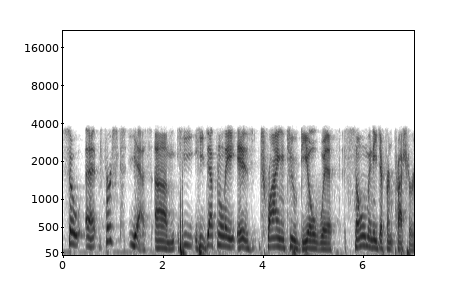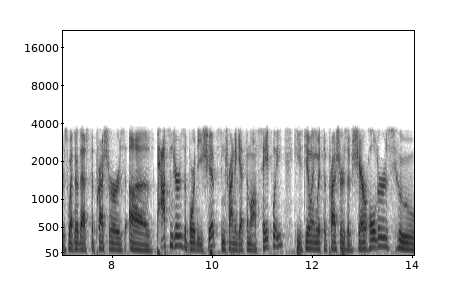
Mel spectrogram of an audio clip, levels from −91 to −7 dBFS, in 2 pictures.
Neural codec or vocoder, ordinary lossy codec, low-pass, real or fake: none; Opus, 64 kbps; 3.6 kHz; real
